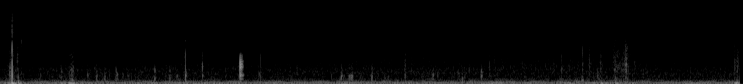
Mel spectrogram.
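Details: Low rumbling with scattered gurgles and clicks from the belly: ordinary stomach growling (borborygmi), a normal digestive sound.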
